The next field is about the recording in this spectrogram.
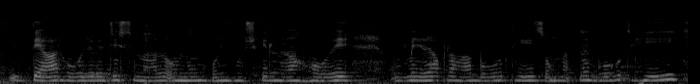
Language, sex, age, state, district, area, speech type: Punjabi, female, 30-45, Punjab, Jalandhar, urban, spontaneous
